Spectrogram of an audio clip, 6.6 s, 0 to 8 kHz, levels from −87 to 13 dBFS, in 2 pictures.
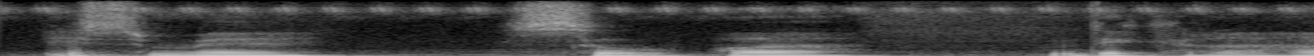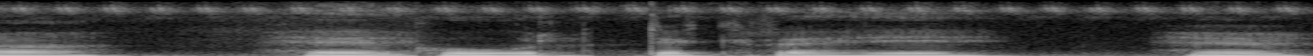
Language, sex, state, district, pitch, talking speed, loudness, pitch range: Hindi, male, Uttar Pradesh, Jalaun, 115 Hz, 75 wpm, -19 LUFS, 110-115 Hz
